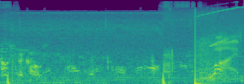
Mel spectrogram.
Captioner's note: indistinct chatters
